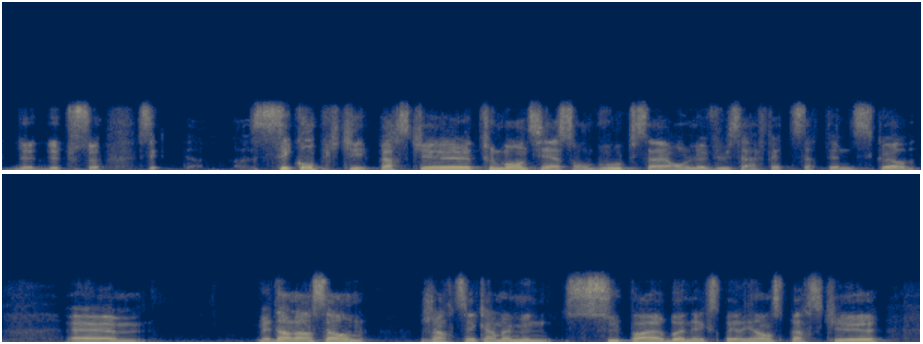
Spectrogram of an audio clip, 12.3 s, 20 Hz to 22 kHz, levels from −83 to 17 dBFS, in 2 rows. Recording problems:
garbled, watery; badly; nothing above 8 kHz

